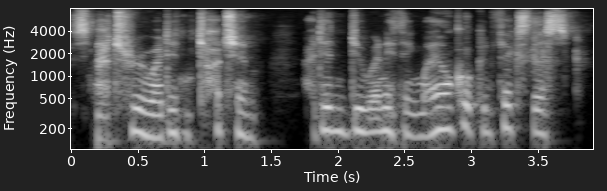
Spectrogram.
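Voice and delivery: close, confiding stage whisper. Voicing a creature leaning over a player character: whispering in character. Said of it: "she leans over and whispers in your ear".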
